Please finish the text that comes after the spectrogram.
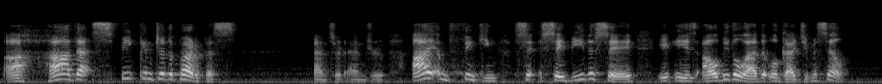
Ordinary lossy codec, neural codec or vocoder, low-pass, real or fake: Opus, 16 kbps; none; 7.2 kHz; real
